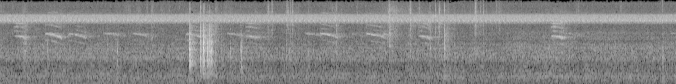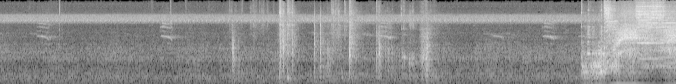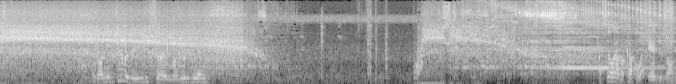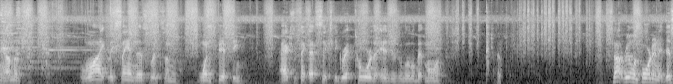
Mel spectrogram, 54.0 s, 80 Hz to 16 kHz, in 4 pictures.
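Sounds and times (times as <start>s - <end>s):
insects chirring: 0.0s - 54.0s
power saw motor whine: 25.1s - 33.1s, 35.3s - 42.8s.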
